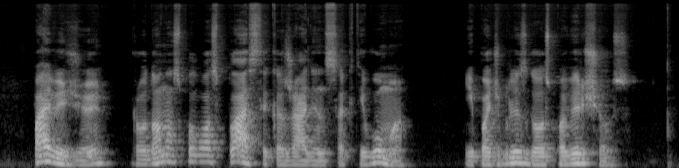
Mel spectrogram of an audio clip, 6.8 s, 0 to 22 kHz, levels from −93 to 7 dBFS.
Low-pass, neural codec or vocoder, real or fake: 19.8 kHz; vocoder, 44.1 kHz, 128 mel bands every 256 samples, BigVGAN v2; fake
